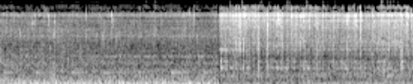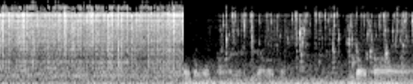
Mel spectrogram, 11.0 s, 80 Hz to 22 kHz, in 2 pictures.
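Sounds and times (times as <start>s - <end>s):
food sizzling in a hot pan: 0.0s - 8.0s.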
